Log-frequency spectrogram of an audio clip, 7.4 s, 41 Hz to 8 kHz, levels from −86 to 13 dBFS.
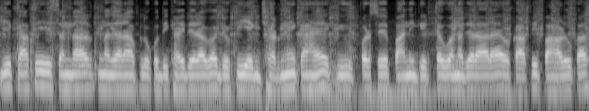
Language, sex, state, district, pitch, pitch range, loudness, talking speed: Hindi, male, Chhattisgarh, Bilaspur, 115 Hz, 115-120 Hz, -14 LUFS, 250 wpm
